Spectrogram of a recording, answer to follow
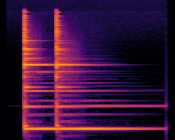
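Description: Two quick bell-like dings about half a second apart, the second ringing on and slowly fading: a subscribe-button notification bell sound effect.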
